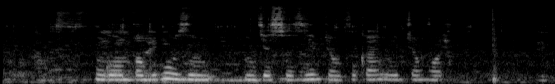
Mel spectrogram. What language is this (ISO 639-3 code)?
kin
